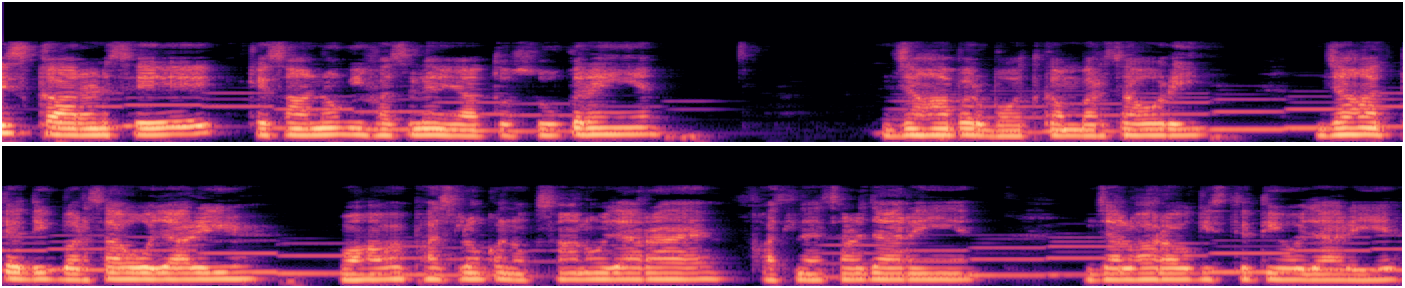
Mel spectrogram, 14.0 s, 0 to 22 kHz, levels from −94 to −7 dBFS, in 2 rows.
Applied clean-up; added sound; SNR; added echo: classical method WPE with log-MMSE.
